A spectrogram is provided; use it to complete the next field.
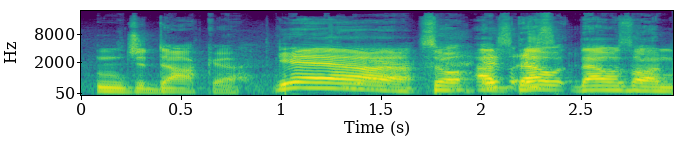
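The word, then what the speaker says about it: N'Jadaka: We've been pronouncing his name wrong. It's Njobu, and the son's Wakandan name is Njidaka.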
